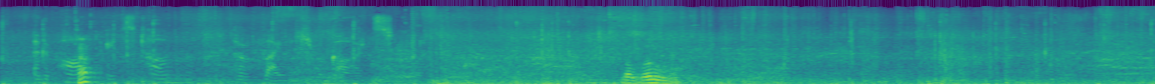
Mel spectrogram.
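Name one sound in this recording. Gunshots crack and boom in a game.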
